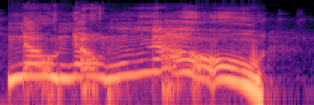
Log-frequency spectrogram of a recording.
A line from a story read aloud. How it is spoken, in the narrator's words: the girl screamed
